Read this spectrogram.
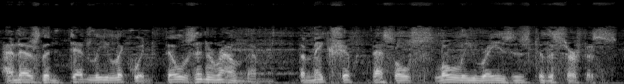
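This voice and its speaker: An actor playing a dramatic narrator of a 1970s superhero radio serial. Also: male voice, deep voice, normal speed, natural voice. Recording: very noisy old radio recording.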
